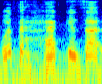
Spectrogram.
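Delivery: plain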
